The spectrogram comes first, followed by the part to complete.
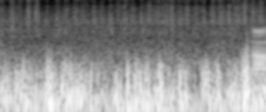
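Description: Strong wind buffeting the microphone in uneven gusts, a heavy low rumble.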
